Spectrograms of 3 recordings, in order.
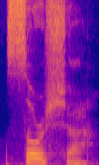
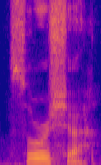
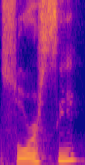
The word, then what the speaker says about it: Saoirse: is a name that the spelling and pronunciation are totally different it's pronounce Saoirse Saoirse I had to look it up because my husband said some said to me something totally different at first he thought he was like sorce which I like also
